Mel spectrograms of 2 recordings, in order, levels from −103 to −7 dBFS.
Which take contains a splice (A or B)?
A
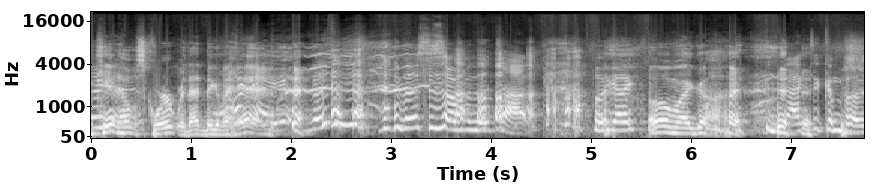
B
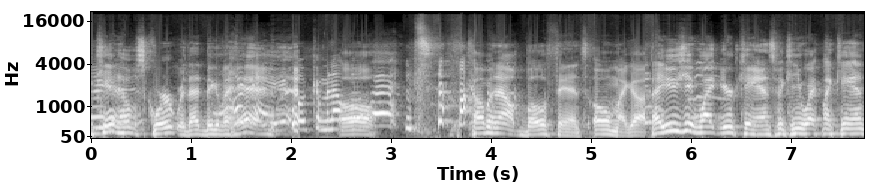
B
